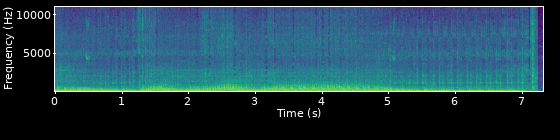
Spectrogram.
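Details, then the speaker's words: Cheap four-wheeler ATV after a choke repair: a loud, even exhaust drone from its noisy exhaust holds steady for several seconds, then the engine shuts off cleanly. It starts and runs fine; its separate fault is the clutches. "It starts and runs pretty good. As you can probably hear from the microphone, it's got a bit of an exhaust on it, which, okay, I guess."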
